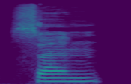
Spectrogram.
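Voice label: "san1", Chinese; Cours-de-Chinois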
